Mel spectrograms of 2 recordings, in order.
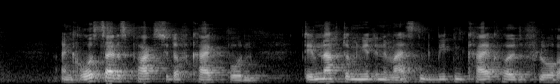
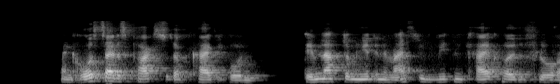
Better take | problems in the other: first | noise reduction (neural mask model Resemble Enhance denoiser)

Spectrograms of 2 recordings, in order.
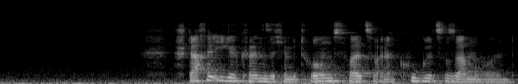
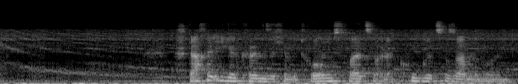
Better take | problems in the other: first | background sound (Guitar); 14 dB below the speech // room echo; dies away in 0.2 s

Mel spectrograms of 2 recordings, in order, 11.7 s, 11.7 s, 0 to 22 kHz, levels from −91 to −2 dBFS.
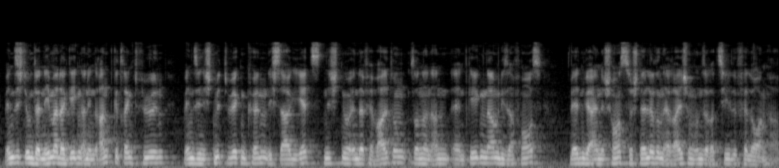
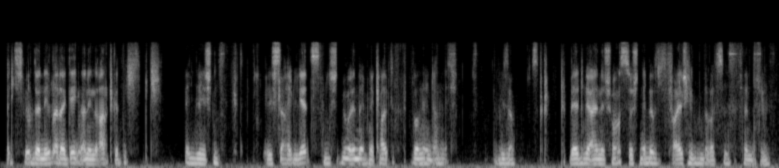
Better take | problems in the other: first | noise reduction (neural diffusion model UNIVERSE++)

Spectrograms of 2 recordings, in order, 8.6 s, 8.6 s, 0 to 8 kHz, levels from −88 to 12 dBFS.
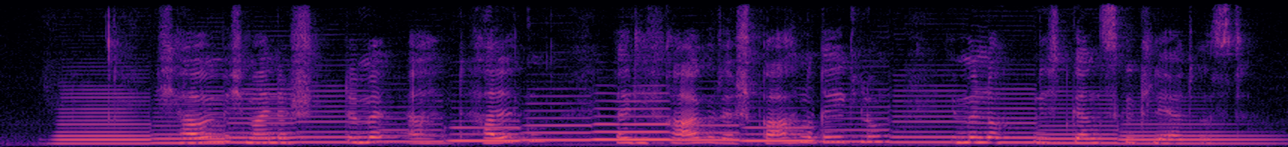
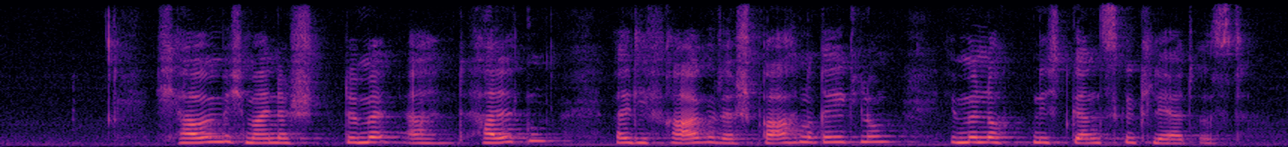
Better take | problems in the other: second | background sound (Wind instrument, woodwind instrument); 1 dB above the speech

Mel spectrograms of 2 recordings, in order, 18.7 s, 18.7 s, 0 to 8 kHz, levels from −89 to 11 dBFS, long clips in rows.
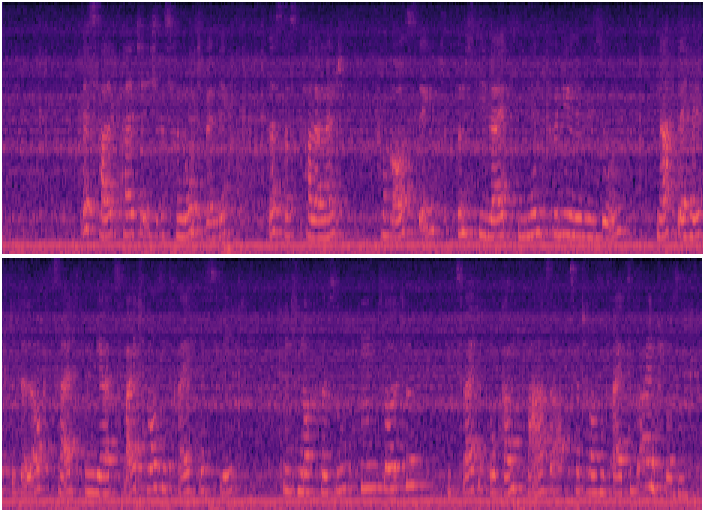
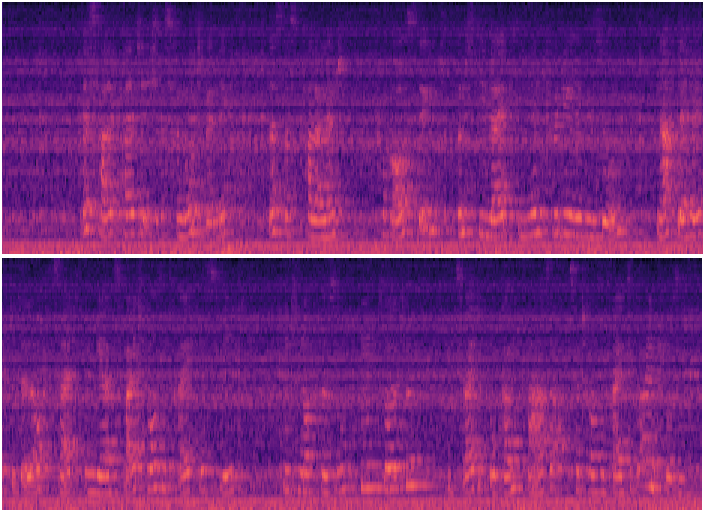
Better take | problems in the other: first | background sound (Knock); 18 dB below the speech // room echo; dies away in 1.2 s

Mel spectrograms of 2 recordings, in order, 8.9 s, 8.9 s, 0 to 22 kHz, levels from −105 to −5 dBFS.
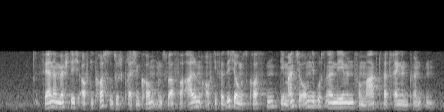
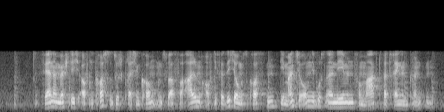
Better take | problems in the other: first | background sound (Drum / Drum kit); 20 dB below the speech

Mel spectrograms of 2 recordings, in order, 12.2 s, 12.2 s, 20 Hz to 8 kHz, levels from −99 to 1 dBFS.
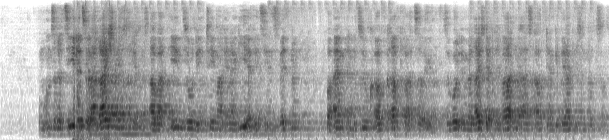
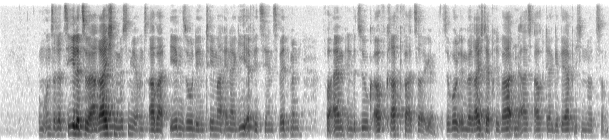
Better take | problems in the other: second | noise reduction (neural separator model SepFormer DNS4)

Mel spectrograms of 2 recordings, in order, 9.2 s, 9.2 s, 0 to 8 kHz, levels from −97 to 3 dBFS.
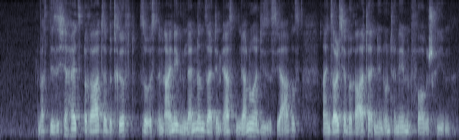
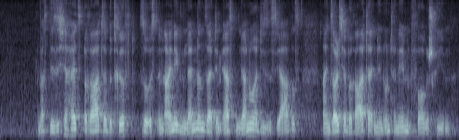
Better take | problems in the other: second | noise reduction (neural mask model Resemble Enhance denoiser)

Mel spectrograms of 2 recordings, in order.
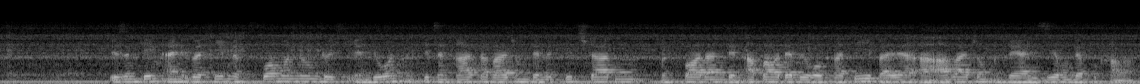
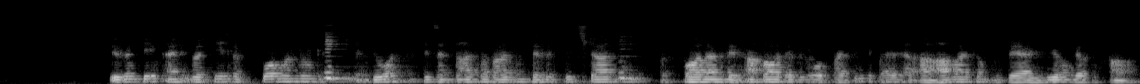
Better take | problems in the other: first | noise reduction (neural mask model DeepFilterNet 3)

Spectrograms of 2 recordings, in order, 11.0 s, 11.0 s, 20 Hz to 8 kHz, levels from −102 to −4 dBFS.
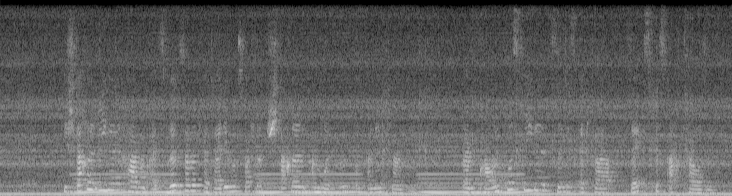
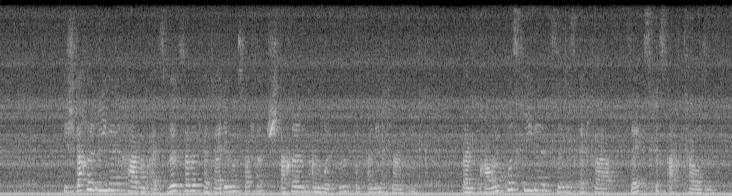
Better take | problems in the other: second | background sound (Bowed string instrument); 2 dB below the speech

